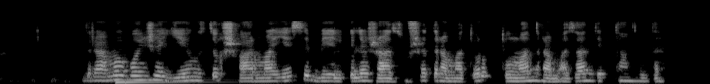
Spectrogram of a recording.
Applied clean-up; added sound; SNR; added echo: none; Piano; 10 dB; none.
